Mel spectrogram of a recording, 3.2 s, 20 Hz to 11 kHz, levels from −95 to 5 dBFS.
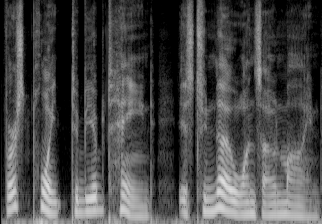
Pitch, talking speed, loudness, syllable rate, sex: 125 Hz, 225 wpm, -19 LUFS, 5.2 syllables/s, male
